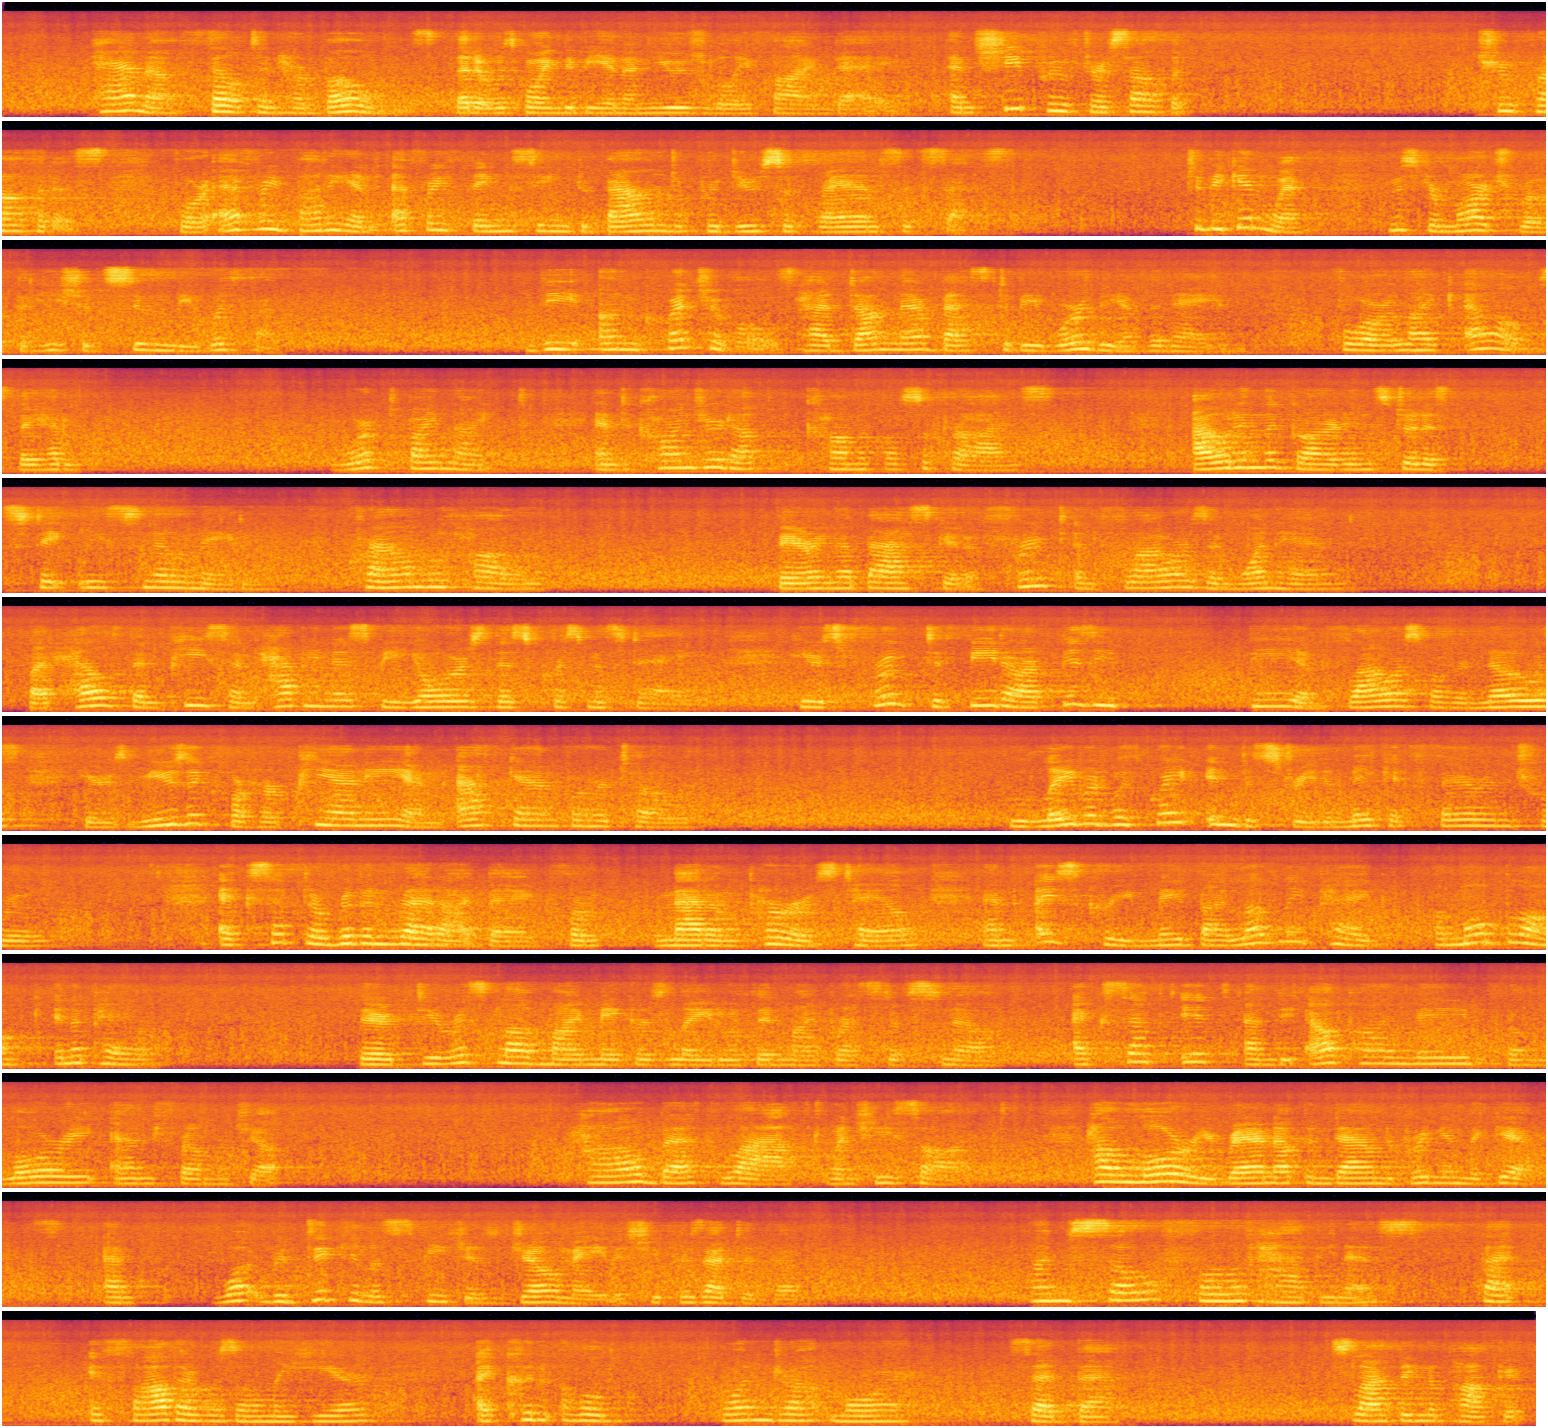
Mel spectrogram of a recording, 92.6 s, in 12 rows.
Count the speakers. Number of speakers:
1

